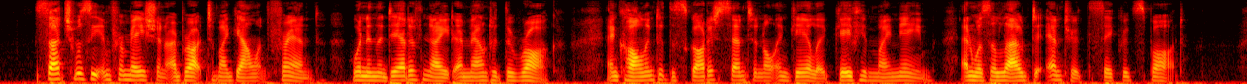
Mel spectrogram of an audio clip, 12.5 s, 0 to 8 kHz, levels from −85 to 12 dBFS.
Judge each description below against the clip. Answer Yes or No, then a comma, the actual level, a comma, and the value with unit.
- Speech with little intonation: Yes, narrow, 2.0 semitones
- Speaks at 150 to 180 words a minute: No, average, 190 wpm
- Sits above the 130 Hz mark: Yes, medium, 140 Hz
